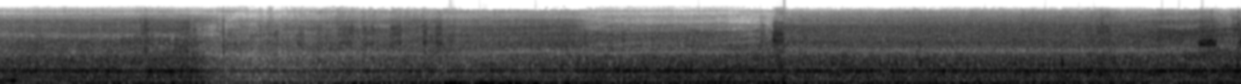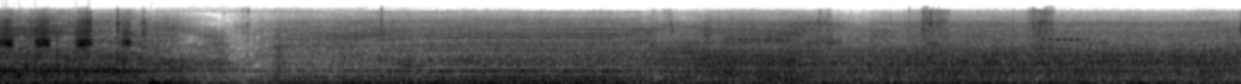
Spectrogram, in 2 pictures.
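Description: A paddlewheel aerator on a fish pond running steadily, a motor hum over churning water, which fades about three quarters of the way through. About halfway, a short run of quick clicks from a fly reel as a hooked fish is played near the bank.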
